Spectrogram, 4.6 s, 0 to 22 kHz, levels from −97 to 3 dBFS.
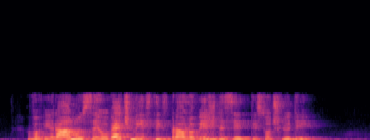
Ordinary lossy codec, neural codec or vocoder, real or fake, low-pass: none; vocoder, 22.05 kHz, 80 mel bands, WaveNeXt; fake; 7.2 kHz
